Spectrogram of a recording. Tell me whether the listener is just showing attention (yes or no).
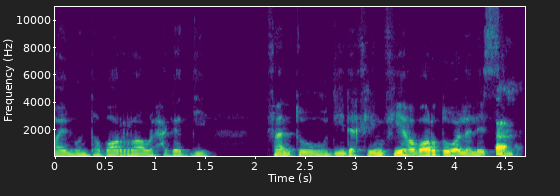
no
